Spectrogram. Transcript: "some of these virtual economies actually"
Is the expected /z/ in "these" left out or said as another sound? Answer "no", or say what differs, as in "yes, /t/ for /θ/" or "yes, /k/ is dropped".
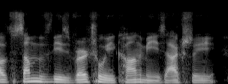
no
